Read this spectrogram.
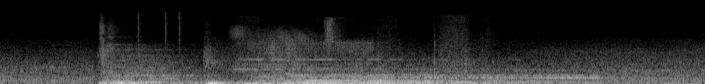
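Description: An armoured figure rolls across stone with a heavy clattering thud.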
